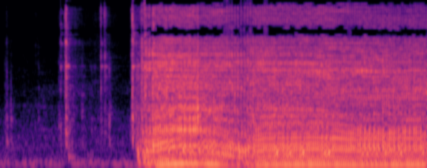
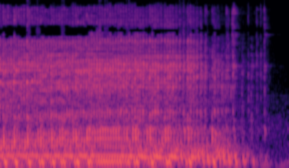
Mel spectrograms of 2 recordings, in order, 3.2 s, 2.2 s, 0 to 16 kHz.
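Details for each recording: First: Husqvarna 562XP chainsaw with hard starting and no idle, after replacing leaking decomp valve: a couple of pull clicks, then it fires and runs steadily at wide-open throttle. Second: Husqvarna 562XP two-stroke chainsaw, hard to start and won't idle: drops off high revs, sputters unevenly and dies; air leak found at bent decompression valve and dirty fuel filter replaced, still acting up.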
